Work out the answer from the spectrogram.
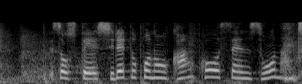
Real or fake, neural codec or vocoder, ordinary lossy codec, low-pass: fake; codec, 16 kHz, 1 kbps, X-Codec, HuBERT features, trained on LibriSpeech; none; 7.2 kHz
